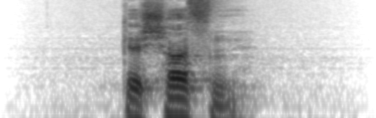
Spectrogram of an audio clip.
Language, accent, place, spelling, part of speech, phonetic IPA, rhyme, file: German, Germany, Berlin, geschossen, verb, [ɡəˈʃɔsn̩], -ɔsn̩, De-geschossen.ogg
- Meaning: past participle of schießen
